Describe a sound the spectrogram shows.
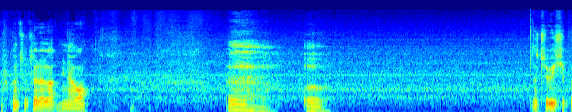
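A man speaks close to the microphone in short bursts.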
